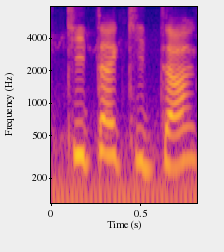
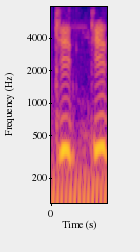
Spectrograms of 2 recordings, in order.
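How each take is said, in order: First: It is said with four full syllables. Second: It is clipped to two short syllables. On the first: This is the original Maori word. The speaker calls it right. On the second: This is how Westerners say it. The speaker calls it wrong.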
